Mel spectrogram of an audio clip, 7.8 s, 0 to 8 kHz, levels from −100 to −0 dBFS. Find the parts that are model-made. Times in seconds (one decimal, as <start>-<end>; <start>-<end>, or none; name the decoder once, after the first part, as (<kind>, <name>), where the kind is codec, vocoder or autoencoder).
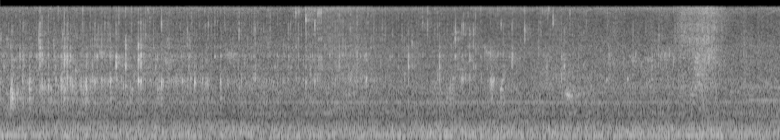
0.8-1.5 (vocoder, Vocos); 3.2-5.6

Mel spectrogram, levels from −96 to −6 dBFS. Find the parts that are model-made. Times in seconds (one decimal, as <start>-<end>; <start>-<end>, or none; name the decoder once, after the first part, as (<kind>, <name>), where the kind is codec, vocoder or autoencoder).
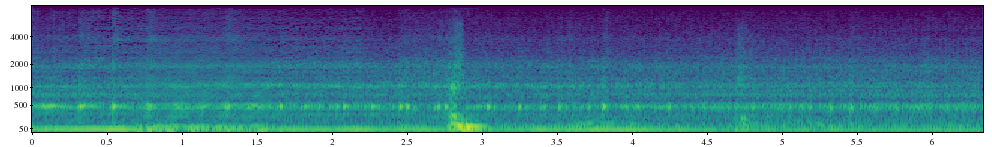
0.7-1.6 (vocoder, Vocos)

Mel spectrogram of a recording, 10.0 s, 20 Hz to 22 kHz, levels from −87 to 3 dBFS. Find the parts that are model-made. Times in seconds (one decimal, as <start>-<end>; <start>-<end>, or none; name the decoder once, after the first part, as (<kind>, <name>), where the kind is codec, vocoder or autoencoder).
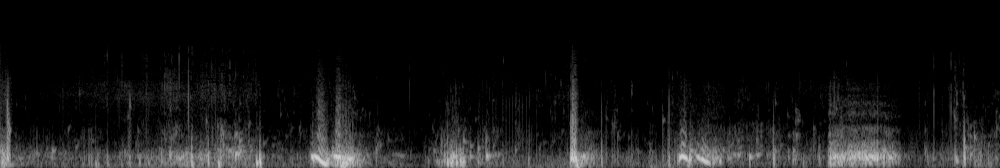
0.9-1.6 (vocoder, Vocos)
